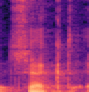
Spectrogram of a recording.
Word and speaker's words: checked: La pronunciación de los verbos regulares después de un sonido como K, tenemos la ED que suena a T. Checked. Kt, así tal cual.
